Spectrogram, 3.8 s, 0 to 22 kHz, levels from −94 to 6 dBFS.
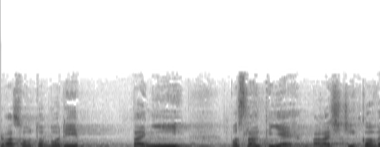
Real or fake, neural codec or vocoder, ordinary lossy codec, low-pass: real; none; MP3, 48 kbps; 14.4 kHz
